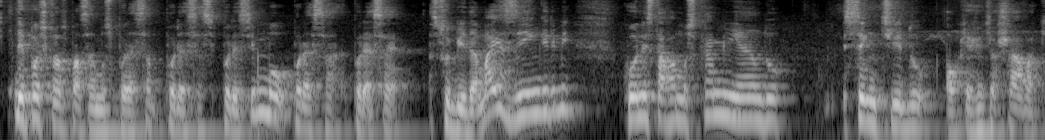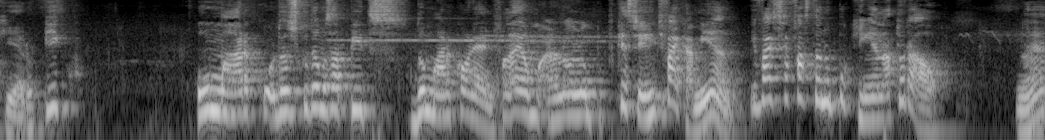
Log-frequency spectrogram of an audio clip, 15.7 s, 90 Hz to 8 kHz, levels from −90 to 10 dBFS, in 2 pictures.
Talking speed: 225 wpm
